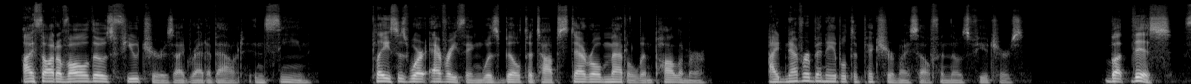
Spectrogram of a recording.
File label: english american audiobooks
